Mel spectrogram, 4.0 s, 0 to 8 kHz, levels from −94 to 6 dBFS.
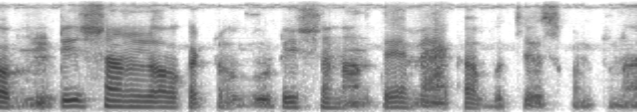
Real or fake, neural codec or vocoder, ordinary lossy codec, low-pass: fake; vocoder, 22.05 kHz, 80 mel bands, HiFi-GAN; Opus, 24 kbps; 7.2 kHz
